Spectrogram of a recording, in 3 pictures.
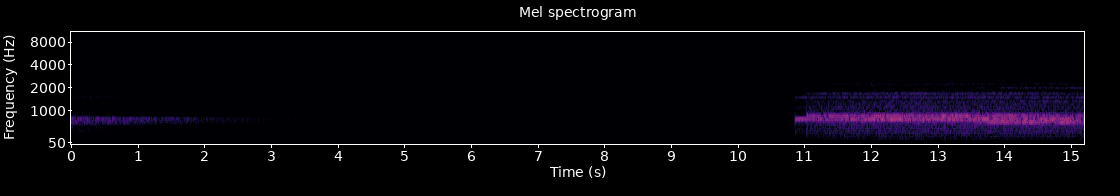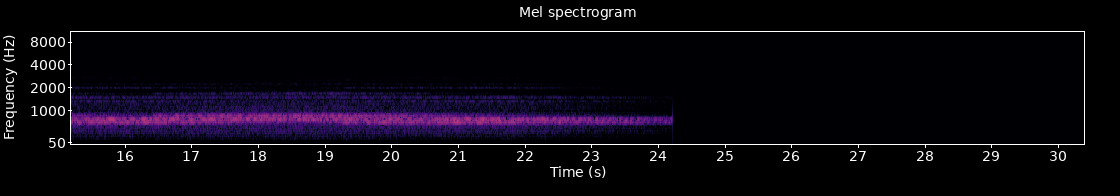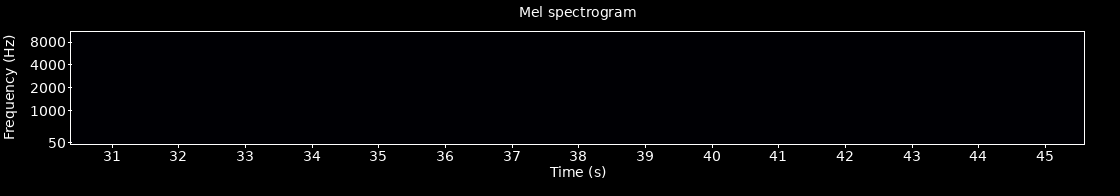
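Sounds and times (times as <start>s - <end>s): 
atmosphere: 10.9s - 24.2s.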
